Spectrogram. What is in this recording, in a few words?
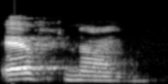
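"F9", Nigerian Pidgin, female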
